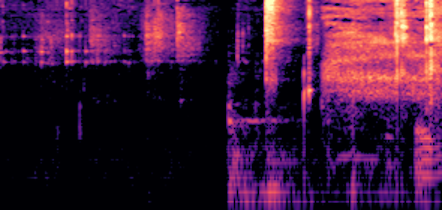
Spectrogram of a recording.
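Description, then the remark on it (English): After a quiet moment with a few faint clinks, liquid splashes and streams steadily into a glass, a continuous gurgling pour with light glassy ringing, and no voices. “Fill it to the top. Don't splash. Don't splash. A little splash.”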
